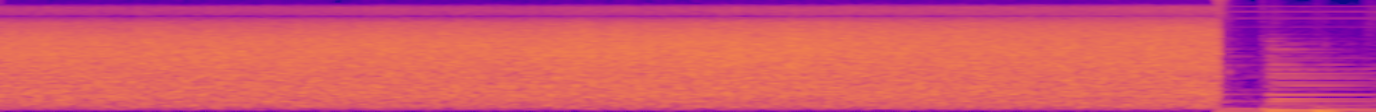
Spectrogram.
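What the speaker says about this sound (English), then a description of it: "The Kennecott River is a glacially birthed torrent, and the best place to watch the action is from the footbridge." Glacial meltwater of the Kennecott River in Alaska roars beneath a footbridge as a loud, steady broadband rush filling the scene, then cuts off abruptly near the end, giving way to a brief, quieter muffled segment.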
